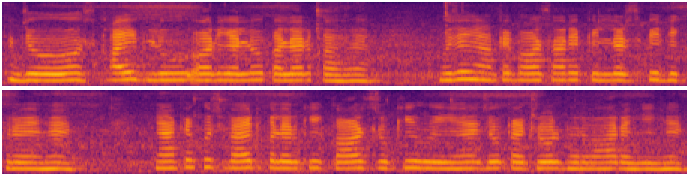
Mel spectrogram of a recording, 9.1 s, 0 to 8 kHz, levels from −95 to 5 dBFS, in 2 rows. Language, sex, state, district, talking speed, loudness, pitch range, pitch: Hindi, male, Chandigarh, Chandigarh, 215 wpm, -19 LUFS, 220-235 Hz, 230 Hz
